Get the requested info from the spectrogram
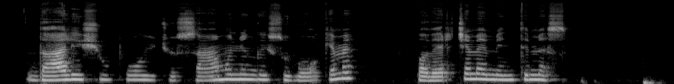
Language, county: Lithuanian, Kaunas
